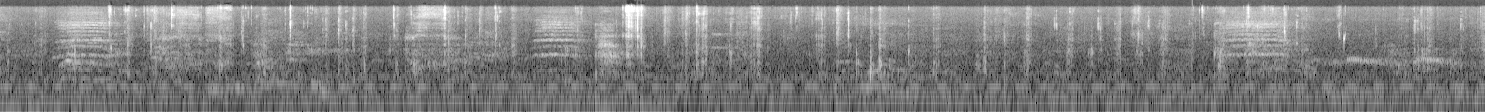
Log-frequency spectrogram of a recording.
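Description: Close-up crunching and chewing of crisp pani puri shells filled with spicy water, with many small crackles and wet mouth sounds. Three short wavering calls come in, about one, seven and fifteen seconds in.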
